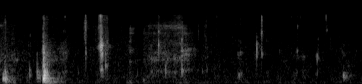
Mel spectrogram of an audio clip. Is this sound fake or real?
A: real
